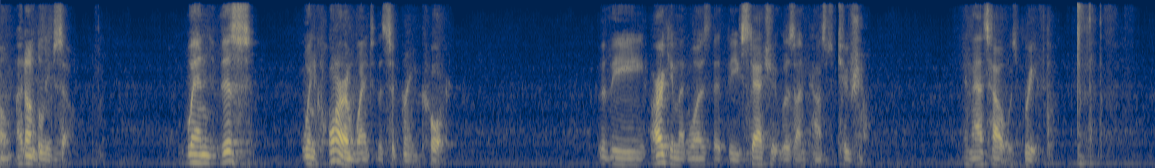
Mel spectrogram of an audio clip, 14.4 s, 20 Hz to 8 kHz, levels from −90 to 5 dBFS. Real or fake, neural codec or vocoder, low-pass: fake; codec, 16 kHz, 4 kbps, X-Codec, HuBERT features, trained on general audio; 7.2 kHz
